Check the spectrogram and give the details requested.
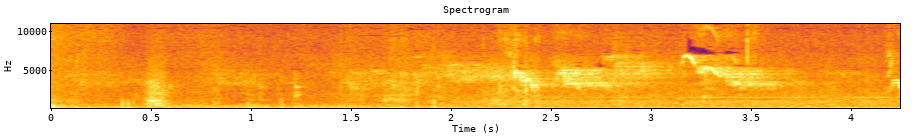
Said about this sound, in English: the spuggies are chirping.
